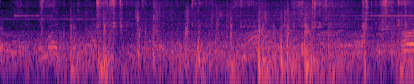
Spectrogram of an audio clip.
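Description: Fencing blades clash and scrape together.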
